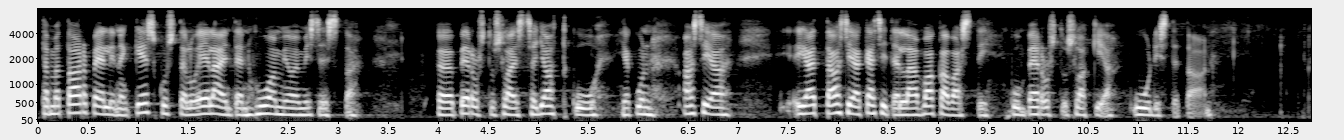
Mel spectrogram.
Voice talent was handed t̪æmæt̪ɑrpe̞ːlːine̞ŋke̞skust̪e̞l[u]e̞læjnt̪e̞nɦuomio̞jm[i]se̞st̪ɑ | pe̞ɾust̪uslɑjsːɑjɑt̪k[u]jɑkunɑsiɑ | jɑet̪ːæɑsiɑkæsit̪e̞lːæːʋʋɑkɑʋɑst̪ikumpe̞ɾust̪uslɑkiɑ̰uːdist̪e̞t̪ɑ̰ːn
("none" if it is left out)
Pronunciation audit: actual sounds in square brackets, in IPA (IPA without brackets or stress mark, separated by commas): u, i, uː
